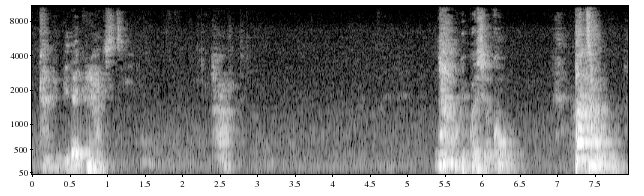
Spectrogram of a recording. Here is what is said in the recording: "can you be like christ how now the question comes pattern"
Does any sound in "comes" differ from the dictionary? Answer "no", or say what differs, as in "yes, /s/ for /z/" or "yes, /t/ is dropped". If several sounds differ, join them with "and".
yes, /z/ is dropped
